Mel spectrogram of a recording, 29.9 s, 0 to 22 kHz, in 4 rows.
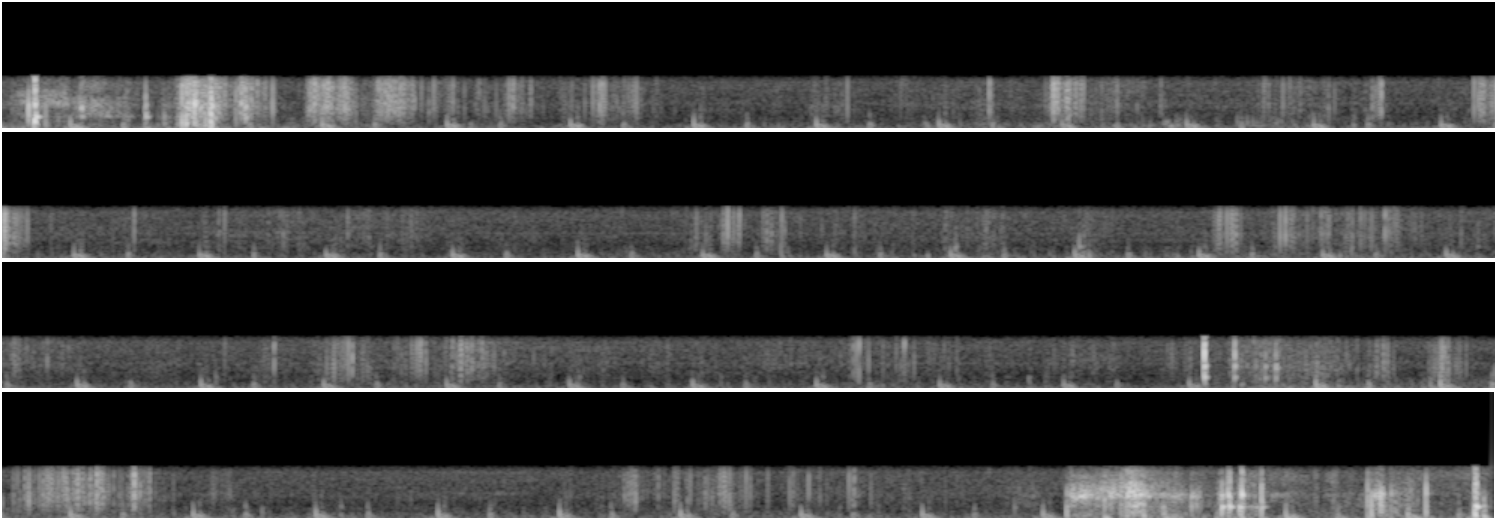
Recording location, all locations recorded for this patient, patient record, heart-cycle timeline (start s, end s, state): mitral valve (MV)
aortic valve (AV)+pulmonary valve (PV)+tricuspid valve (TV)+mitral valve (MV)
#Age: nan
#Sex: Female
#Height: nan
#Weight: nan
#Pregnancy status: True
#Murmur: Absent
#Murmur locations: nan
#Most audible location: nan
#Systolic murmur timing: nan
#Systolic murmur shape: nan
#Systolic murmur grading: nan
#Systolic murmur pitch: nan
#Systolic murmur quality: nan
#Diastolic murmur timing: nan
#Diastolic murmur shape: nan
#Diastolic murmur grading: nan
#Diastolic murmur pitch: nan
#Diastolic murmur quality: nan
#Outcome: Normal
#Campaign: 2014 screening campaign
0.00	2.24	unannotated
2.24	2.36	S1
2.36	2.52	systole
2.52	2.58	S2
2.58	2.84	diastole
2.84	2.96	S1
2.96	3.12	systole
3.12	3.20	S2
3.20	3.46	diastole
3.46	3.58	S1
3.58	3.78	systole
3.78	3.82	S2
3.82	4.08	diastole
4.08	4.20	S1
4.20	4.36	systole
4.36	4.42	S2
4.42	4.68	diastole
4.68	4.80	S1
4.80	4.98	systole
4.98	5.04	S2
5.04	5.28	diastole
5.28	5.42	S1
5.42	5.58	systole
5.58	5.64	S2
5.64	5.86	diastole
5.86	6.04	S1
6.04	6.22	systole
6.22	6.32	S2
6.32	6.56	diastole
6.56	6.68	S1
6.68	6.86	systole
6.86	6.92	S2
6.92	7.20	diastole
7.20	7.30	S1
7.30	7.48	systole
7.48	7.56	S2
7.56	7.82	diastole
7.82	7.94	S1
7.94	8.12	systole
8.12	8.18	S2
8.18	8.48	diastole
8.48	8.58	S1
8.58	8.78	systole
8.78	8.82	S2
8.82	9.10	diastole
9.10	9.20	S1
9.20	9.38	systole
9.38	9.44	S2
9.44	9.72	diastole
9.72	9.82	S1
9.82	10.00	systole
10.00	10.06	S2
10.06	10.34	diastole
10.34	10.46	S1
10.46	10.64	systole
10.64	10.70	S2
10.70	10.98	diastole
10.98	11.08	S1
11.08	11.26	systole
11.26	11.32	S2
11.32	11.60	diastole
11.60	11.70	S1
11.70	11.88	systole
11.88	11.94	S2
11.94	12.22	diastole
12.22	12.32	S1
12.32	12.50	systole
12.50	12.56	S2
12.56	12.84	diastole
12.84	12.96	S1
12.96	13.16	systole
13.16	13.20	S2
13.20	13.46	diastole
13.46	13.56	S1
13.56	13.74	systole
13.74	13.80	S2
13.80	14.08	diastole
14.08	14.20	S1
14.20	14.36	systole
14.36	14.42	S2
14.42	14.70	diastole
14.70	14.80	S1
14.80	14.98	systole
14.98	15.04	S2
15.04	15.32	diastole
15.32	15.42	S1
15.42	15.60	systole
15.60	15.66	S2
15.66	15.94	diastole
15.94	16.04	S1
16.04	16.20	systole
16.20	16.28	S2
16.28	16.56	diastole
16.56	16.66	S1
16.66	16.86	systole
16.86	16.92	S2
16.92	17.18	diastole
17.18	17.26	S1
17.26	17.44	systole
17.44	17.50	S2
17.50	17.78	diastole
17.78	17.88	S1
17.88	18.06	systole
18.06	18.12	S2
18.12	18.40	diastole
18.40	18.50	S1
18.50	18.70	systole
18.70	18.76	S2
18.76	19.02	diastole
19.02	19.12	S1
19.12	19.32	systole
19.32	19.38	S2
19.38	19.64	diastole
19.64	19.72	S1
19.72	19.90	systole
19.90	19.98	S2
19.98	20.26	diastole
20.26	20.34	S1
20.34	20.56	systole
20.56	20.60	S2
20.60	20.88	diastole
20.88	21.00	S1
21.00	21.22	systole
21.22	21.32	S2
21.32	21.50	diastole
21.50	21.62	S1
21.62	21.78	systole
21.78	21.86	S2
21.86	22.10	diastole
22.10	22.24	S1
22.24	22.40	systole
22.40	22.48	S2
22.48	22.72	diastole
22.72	22.86	S1
22.86	23.02	systole
23.02	23.12	S2
23.12	23.34	diastole
23.34	23.46	S1
23.46	23.64	systole
23.64	23.70	S2
23.70	23.96	diastole
23.96	24.08	S1
24.08	24.24	systole
24.24	24.30	S2
24.30	24.56	diastole
24.56	24.68	S1
24.68	24.84	systole
24.84	24.92	S2
24.92	25.18	diastole
25.18	25.30	S1
25.30	25.46	systole
25.46	25.52	S2
25.52	25.78	diastole
25.78	25.90	S1
25.90	26.06	systole
26.06	26.12	S2
26.12	26.38	diastole
26.38	26.50	S1
26.50	26.70	systole
26.70	26.76	S2
26.76	27.00	diastole
27.00	27.12	S1
27.12	27.28	systole
27.28	27.34	S2
27.34	27.62	diastole
27.62	29.86	unannotated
